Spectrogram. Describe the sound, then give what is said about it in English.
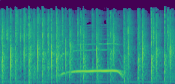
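Audience applause at a live radio show recording: quick sharp claps that swell into a dense wash with a long sustained whistle in the middle, then thin back into scattered individual claps. “Here's what you normally do at a radio show. Ladies and gentlemen, Louis C.K. Everyone applaud.”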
